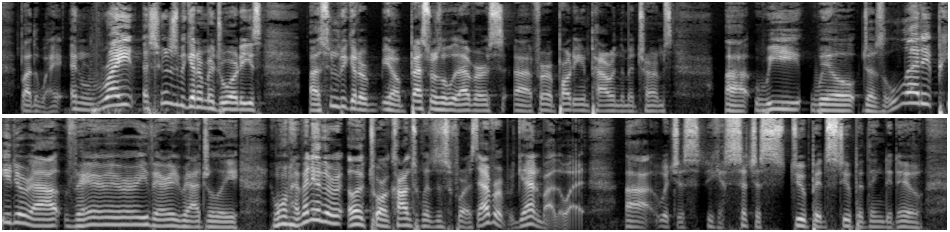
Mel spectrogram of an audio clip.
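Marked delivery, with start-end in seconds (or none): none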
